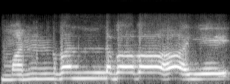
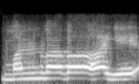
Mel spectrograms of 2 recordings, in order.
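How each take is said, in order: First: The repeated 'nva' syllable is clearly kept. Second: The repeated 'nva' syllable is dropped. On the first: The speaker calls it right. "మన్వన్వవాయే అని ఉందనుకోండి" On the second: The speaker calls it wrong. "మన్వవాయే అనిపోతుంది"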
